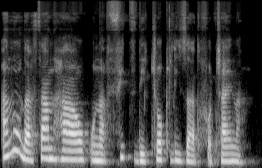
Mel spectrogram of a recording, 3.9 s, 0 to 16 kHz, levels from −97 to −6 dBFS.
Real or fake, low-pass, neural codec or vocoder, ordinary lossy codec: fake; 14.4 kHz; vocoder, 48 kHz, 128 mel bands, Vocos; Opus, 32 kbps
